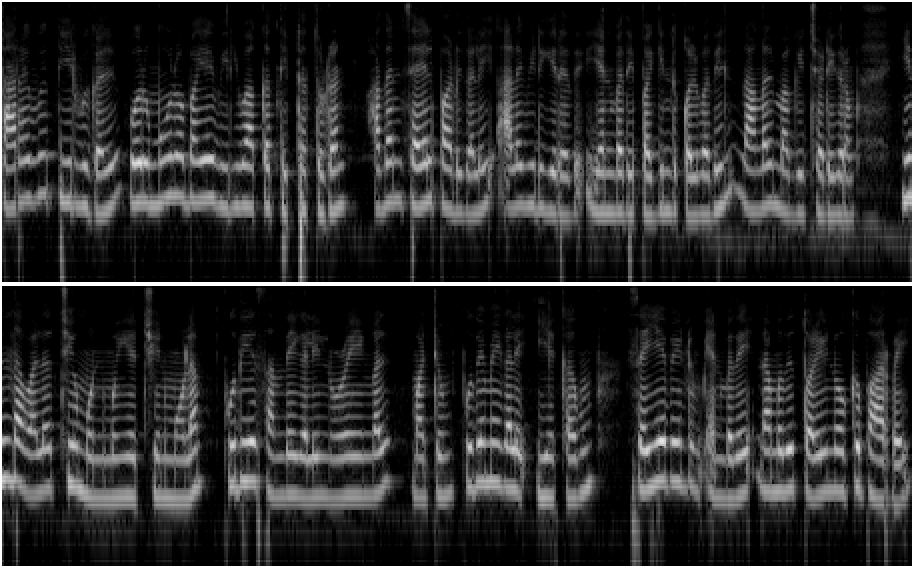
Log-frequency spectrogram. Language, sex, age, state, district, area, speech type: Tamil, female, 18-30, Tamil Nadu, Vellore, urban, read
